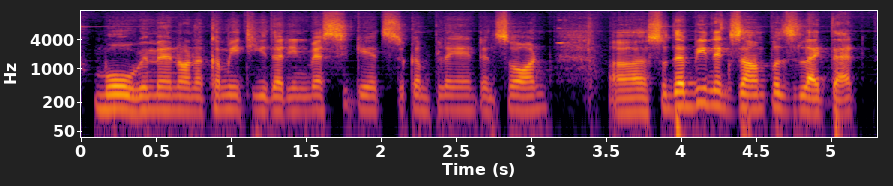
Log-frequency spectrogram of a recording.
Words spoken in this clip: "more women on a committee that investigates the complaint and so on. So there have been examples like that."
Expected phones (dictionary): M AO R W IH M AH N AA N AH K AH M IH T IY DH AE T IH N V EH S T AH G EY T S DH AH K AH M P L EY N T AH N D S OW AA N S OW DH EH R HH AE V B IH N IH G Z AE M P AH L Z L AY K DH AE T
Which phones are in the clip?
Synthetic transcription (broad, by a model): M AO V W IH M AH N AA N AH K AH M IH T IY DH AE T IH N V EH S T AH G EY T S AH K AH M P L EY N T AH N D S OW AA N S OW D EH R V B IH N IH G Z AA M P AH L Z L AY K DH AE T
